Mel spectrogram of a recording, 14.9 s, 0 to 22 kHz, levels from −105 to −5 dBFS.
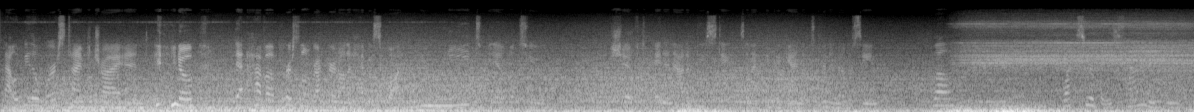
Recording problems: train or aircraft noise; very loud; throughout; 4 dB above the speech
wind noise on the microphone; occasional gusts; 15 dB below the speech

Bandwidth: 15.5 kHz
